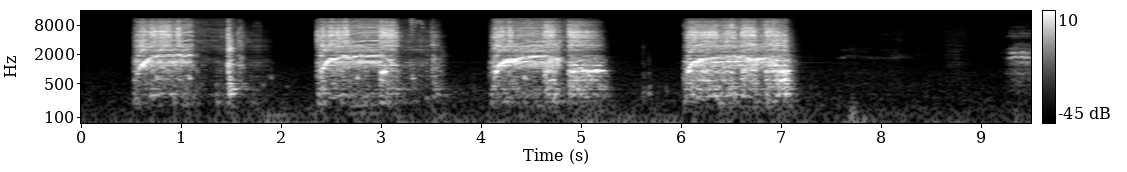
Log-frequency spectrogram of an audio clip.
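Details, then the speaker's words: Honda ATC200M three-wheeler bought as a parts machine, starter jumped from a battery to crank for a compression test: four short harsh whirring bursts; starter itself sounds fine, but owner suspects a worn one-way starter clutch. "My electric starter or my clutch or both aren't sounding too good. Actually, the starter didn't sound too bad. It was really the clutch, the one-way clutch there that didn't sound too good."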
